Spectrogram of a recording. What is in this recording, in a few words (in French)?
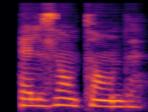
"elles entendent", frances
